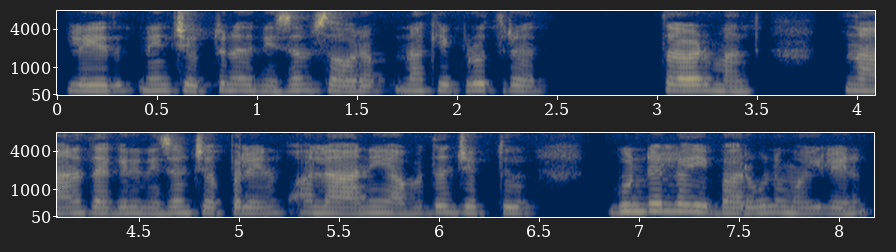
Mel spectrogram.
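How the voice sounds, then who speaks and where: A woman's voice: medium pitch, dark tone, clean tone, no room sound, dull audio, natural voice. A woman reading the part of a heartbroken, ashamed young woman who pleads through tears. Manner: tearful, pleading.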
